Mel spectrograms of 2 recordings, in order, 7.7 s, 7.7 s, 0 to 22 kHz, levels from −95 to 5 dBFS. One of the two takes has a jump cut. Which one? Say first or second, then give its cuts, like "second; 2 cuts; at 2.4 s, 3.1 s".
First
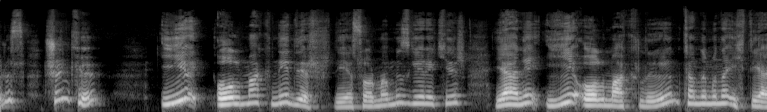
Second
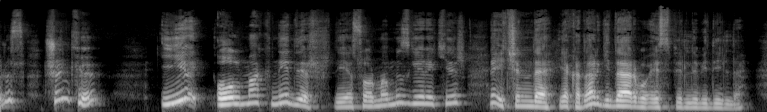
second; 1 cut; at 4.9 s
